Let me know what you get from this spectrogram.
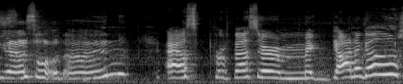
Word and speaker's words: McGonagall: Professor McNoggle. – McNoggle. McGonagall, right how it's spelled right.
